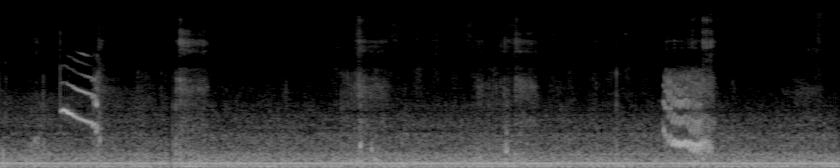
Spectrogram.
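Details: A female Bengal cat, just given a blanket-lined cat cave, gives a quick, bright meow that falls in pitch, then a lower, rougher meow seconds later, over a constant low hum and soft clicks.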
